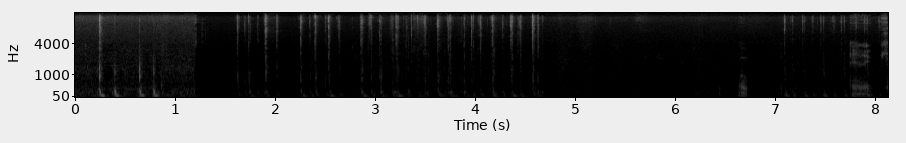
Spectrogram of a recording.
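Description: Fingers clatter over a computer keyboard in quick bursts of close clicks, pausing briefly and resuming, with a few loud strokes at the start and a brief voice near the end.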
